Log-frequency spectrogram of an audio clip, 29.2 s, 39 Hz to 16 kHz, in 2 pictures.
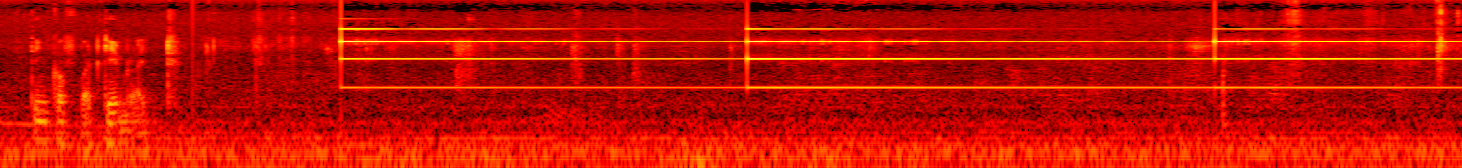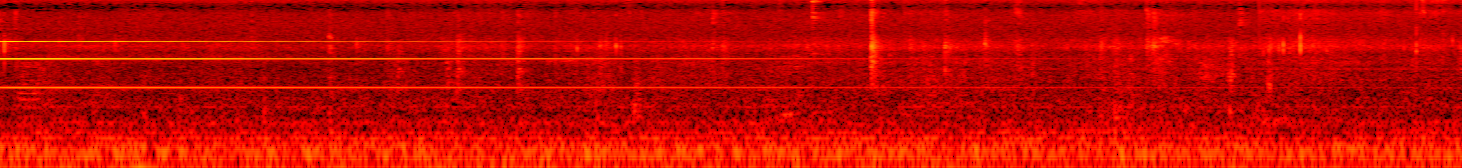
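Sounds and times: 
faint low hum: 0.0s - 29.2s
speech: 0.4s - 1.8s
meditation bell struck to mark the end of a meditation session: 3.4s - 28.4s.

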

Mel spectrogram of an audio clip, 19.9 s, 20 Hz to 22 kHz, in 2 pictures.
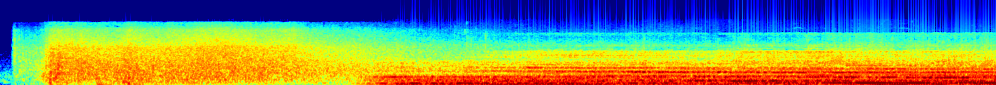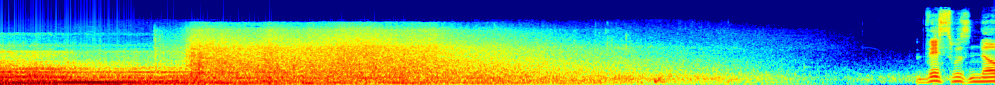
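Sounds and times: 
crashing surf: 0.0s - 18.0s
wind: 0.0s - 19.9s
deep rumbling sea monster roar: 3.6s - 13.8s
speech: 19.3s - 19.9s.

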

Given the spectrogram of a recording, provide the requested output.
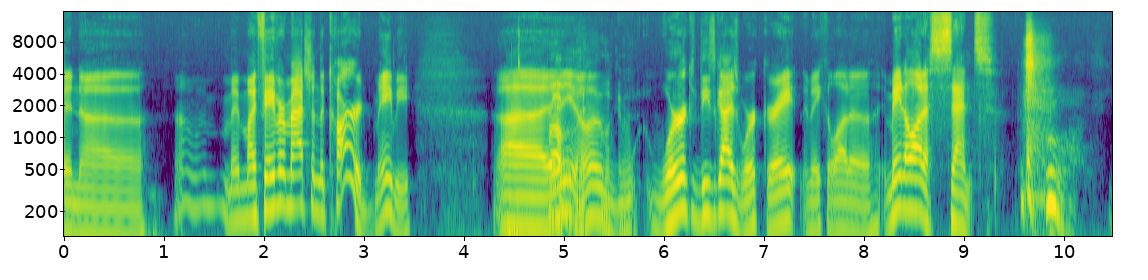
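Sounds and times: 
speech: 0.0s - 10.4s
person sneezing: 9.6s - 10.2s.

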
